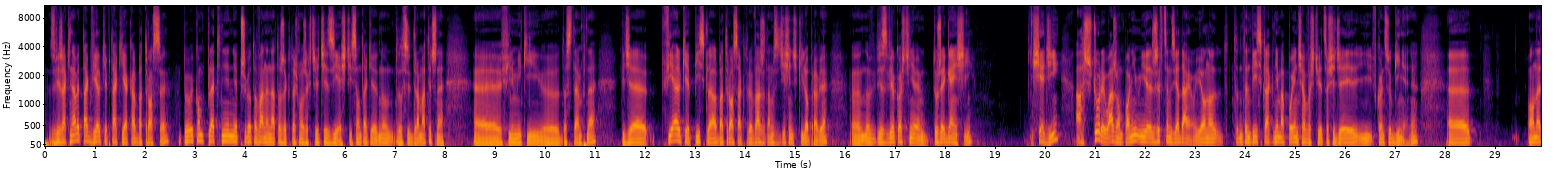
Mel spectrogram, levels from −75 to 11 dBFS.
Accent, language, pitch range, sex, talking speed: native, Polish, 90-110 Hz, male, 145 wpm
